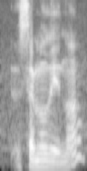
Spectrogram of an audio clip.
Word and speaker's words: semolina: I I never know how to pronounce it until someone actually says it and I'm like yes. Semolina.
